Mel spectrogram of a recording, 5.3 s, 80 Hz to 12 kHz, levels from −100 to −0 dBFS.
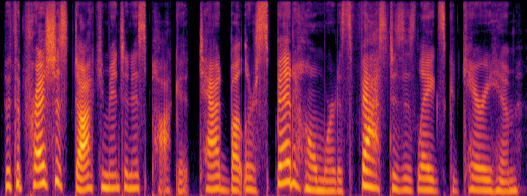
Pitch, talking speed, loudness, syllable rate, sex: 205 Hz, 215 wpm, -22 LUFS, 5.3 syllables/s, female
